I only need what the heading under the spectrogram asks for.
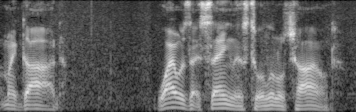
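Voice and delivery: plain reading voice

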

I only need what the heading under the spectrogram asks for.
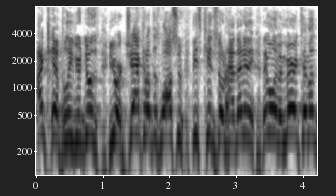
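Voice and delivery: mock unhinged, high, furious ranting outburst. Retelling a lawsuit meeting, acting out the guy to the left going insane. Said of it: "The guy to my left goes insane".

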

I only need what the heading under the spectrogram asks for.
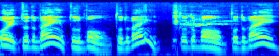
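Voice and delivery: poorly done Brazilian Portuguese accent. Showing off a self-admittedly bad brazilian accent: put-on brazilian accent. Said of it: "Então isto é o meu sotaque brasileiro".

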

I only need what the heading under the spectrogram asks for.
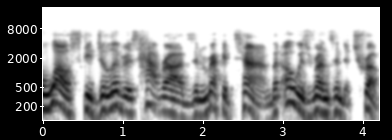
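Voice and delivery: smooth, soulful radio DJ announcer voice. Announcing a character description in a put-on DJ voice. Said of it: "That's what I call my DJ voice".

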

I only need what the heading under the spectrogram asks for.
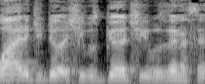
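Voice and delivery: ordinary talk

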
